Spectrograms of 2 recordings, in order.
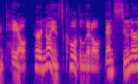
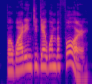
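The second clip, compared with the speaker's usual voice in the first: bubbly high pony voice; curious, high and bouncy; high Pinkie voice; 8 semitones higher than usual. A narrator's reading.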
